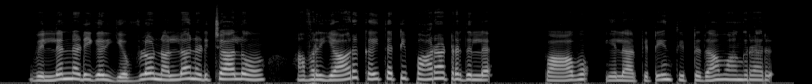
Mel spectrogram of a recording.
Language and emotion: Tamil, sad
